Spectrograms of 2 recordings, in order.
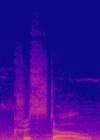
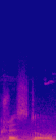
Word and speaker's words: Cristal: It's pronounced Cristal, not crystal, though the bottle is actually crystal.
